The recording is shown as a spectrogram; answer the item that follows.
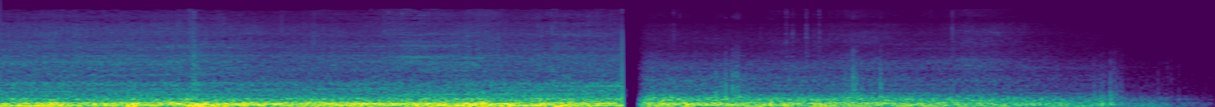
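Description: Steady low road and engine rumble of a car driving in city traffic, heard from inside the cabin. It drops out for an instant about four seconds in and fades away near the end.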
